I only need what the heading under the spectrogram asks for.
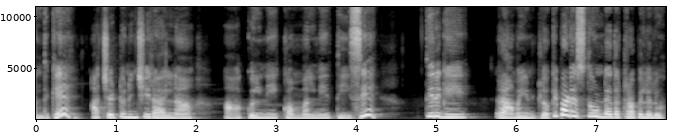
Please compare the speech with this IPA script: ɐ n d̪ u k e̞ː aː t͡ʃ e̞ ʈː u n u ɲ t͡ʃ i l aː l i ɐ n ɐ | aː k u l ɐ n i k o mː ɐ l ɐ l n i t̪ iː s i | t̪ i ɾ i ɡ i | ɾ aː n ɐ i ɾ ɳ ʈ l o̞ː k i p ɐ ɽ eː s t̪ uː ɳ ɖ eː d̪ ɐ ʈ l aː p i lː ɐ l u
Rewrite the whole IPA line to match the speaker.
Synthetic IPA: ɐ n d̪ u k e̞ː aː t͡ʃ e̞ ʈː u n u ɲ t͡ʃ i ɾ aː l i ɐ n ɐ | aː k u l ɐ n i k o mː ɐ l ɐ n i t̪ iː s i | t̪ i ɾ i ɡ i | ɾ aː m ɐ i ɳ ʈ l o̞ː k i p ɐ ɽ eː s t̪ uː ɳ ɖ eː d̪ ɐ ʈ ɾ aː p i lː ɐ l u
